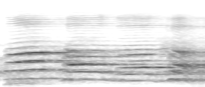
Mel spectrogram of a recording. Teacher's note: ક ખ ગ ક્યાંથી ઉચ્ચારાય છે અહીંયા કંઠમાંથી ઉચ્ચારાય છે એટલે એને કંઠ્ય વ્યંજનો કહેવાય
